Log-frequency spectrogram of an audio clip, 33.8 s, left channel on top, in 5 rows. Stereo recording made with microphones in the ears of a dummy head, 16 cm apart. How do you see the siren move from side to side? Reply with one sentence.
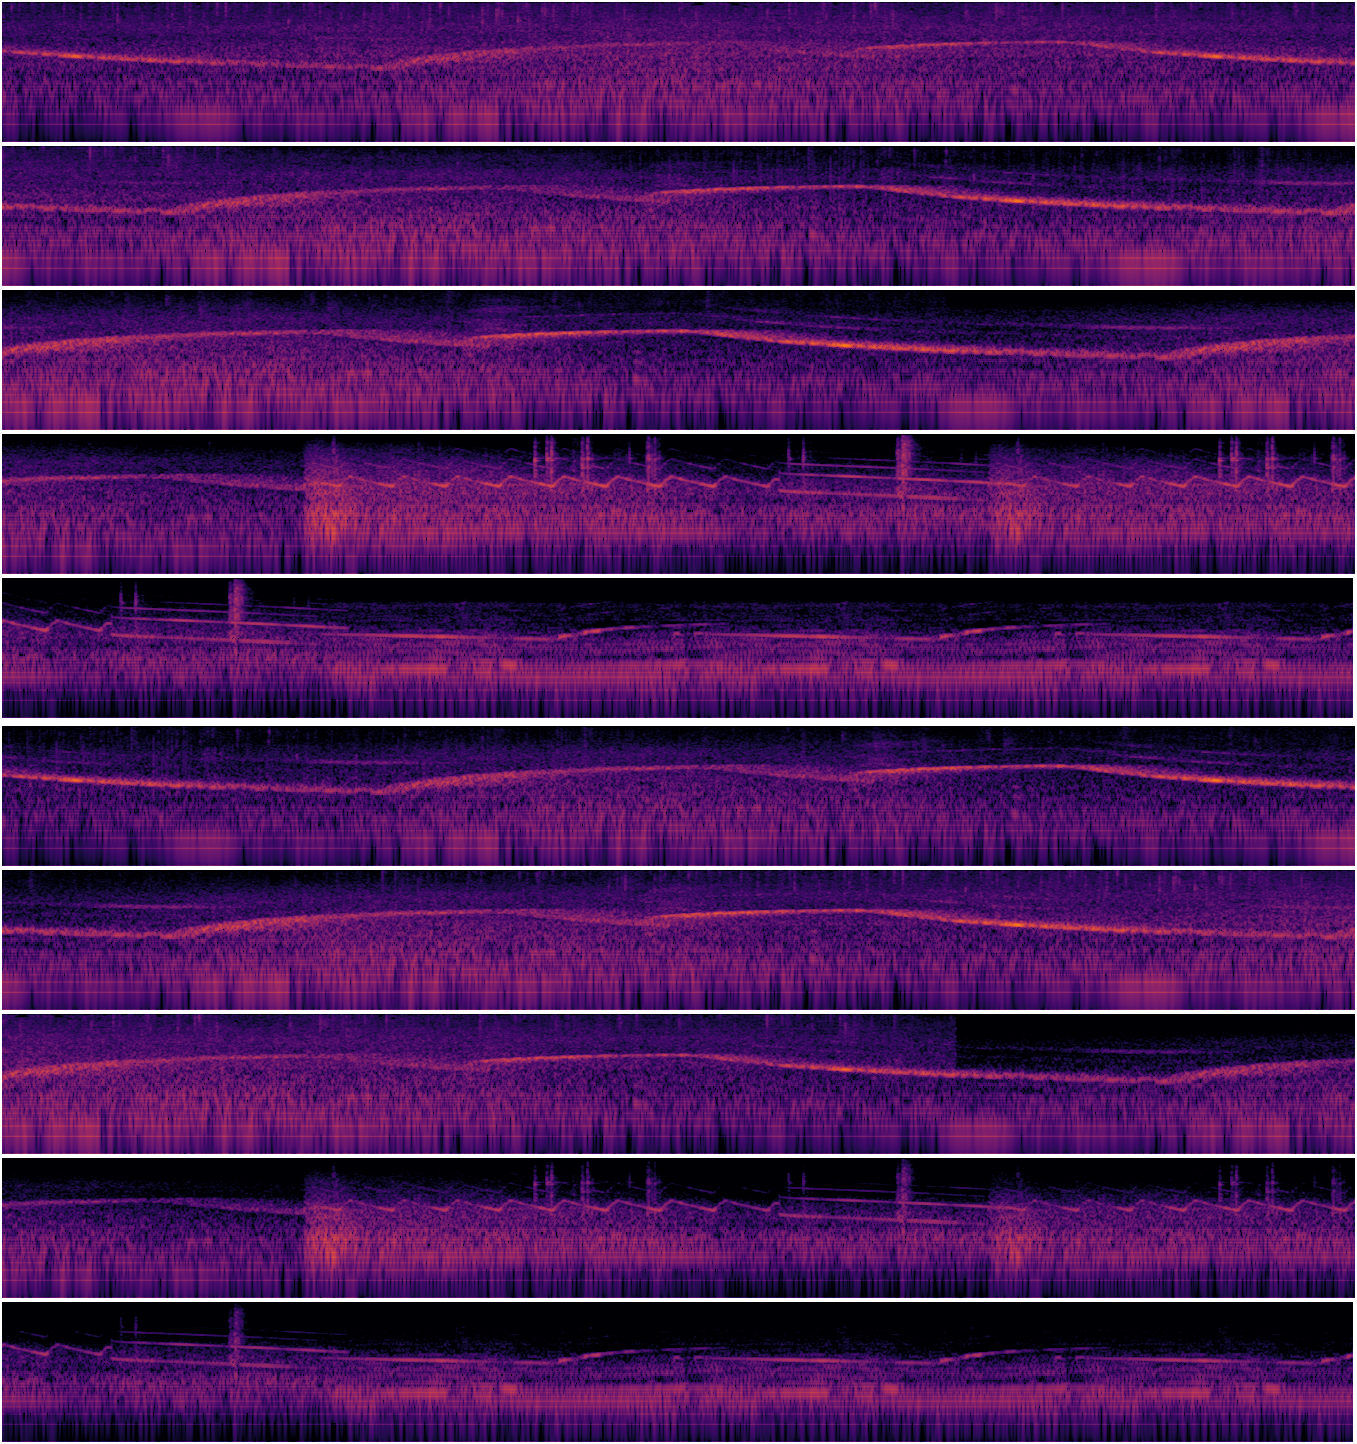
You can hear the siren travel towards the left.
